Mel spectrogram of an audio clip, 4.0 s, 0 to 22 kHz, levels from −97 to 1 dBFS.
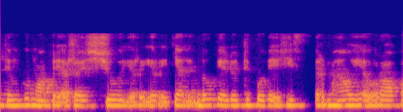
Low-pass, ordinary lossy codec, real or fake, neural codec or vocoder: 7.2 kHz; MP3, 64 kbps; real; none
